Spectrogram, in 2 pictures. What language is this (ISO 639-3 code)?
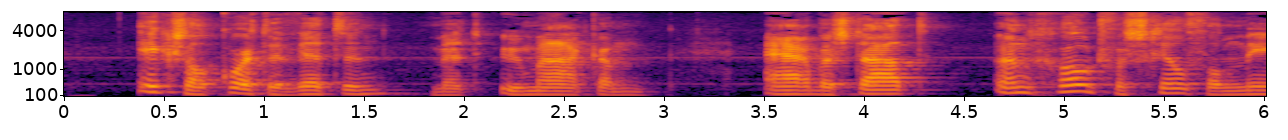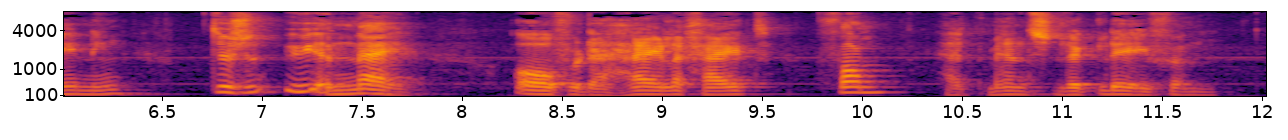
nld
